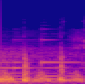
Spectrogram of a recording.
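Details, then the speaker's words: Early-pregnancy ultrasound at the embryonic stage: rapid whooshing pulses generated by the machine from tissue velocity, not a true lub-dub heartbeat; Doppler sound of early embryonic cardiac activity. "If you get an ultrasound at this stage, you may think what you hear is a heartbeat. But that's no lub-dub of a functioning heart, it's actually a sound that's artificially manufactured by the ultrasound machine."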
